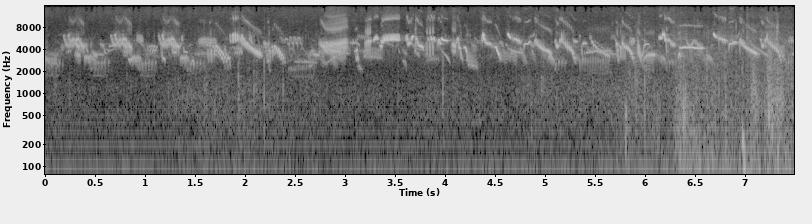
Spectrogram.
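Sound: birds chirping and singing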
